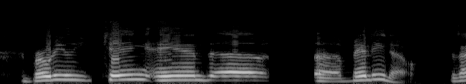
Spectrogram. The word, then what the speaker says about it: Bandido: Number five, Brody Brody King and uh uh Bandido. Is that how you say his name? Bandido? Yes. Bandido.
